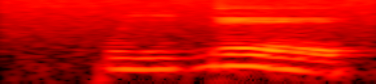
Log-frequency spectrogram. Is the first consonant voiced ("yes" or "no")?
no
